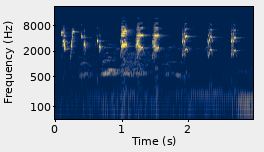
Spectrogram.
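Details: Female Long-tailed Shrike calling the male: a quick series of short, sharp, high chirping notes, some paired, with brief gaps between them.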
